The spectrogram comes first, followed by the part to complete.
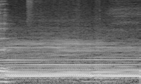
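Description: Carnatic music with a steady drone on one pitch, with no ornamented singing over it, in a pause between the vocalist's phrases.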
